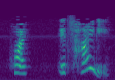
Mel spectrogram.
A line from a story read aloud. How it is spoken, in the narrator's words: she exclaimed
